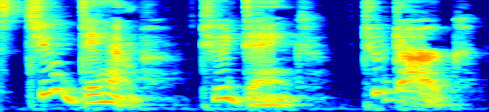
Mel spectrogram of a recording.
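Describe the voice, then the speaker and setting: A woman uses a put-on character voice. It is high-pitched for a woman and squeaky. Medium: read story.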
